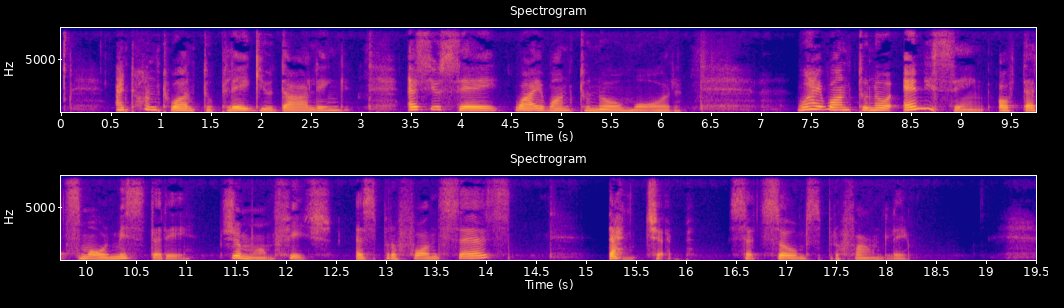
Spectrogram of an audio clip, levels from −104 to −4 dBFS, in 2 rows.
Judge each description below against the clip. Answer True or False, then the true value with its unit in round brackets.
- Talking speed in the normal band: False (105 wpm)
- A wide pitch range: True (6.3 semitones)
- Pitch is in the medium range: True (175 Hz)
